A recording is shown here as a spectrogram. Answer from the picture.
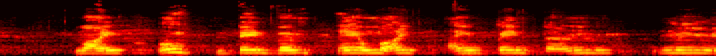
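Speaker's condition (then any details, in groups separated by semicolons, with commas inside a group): Cerebral palsy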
